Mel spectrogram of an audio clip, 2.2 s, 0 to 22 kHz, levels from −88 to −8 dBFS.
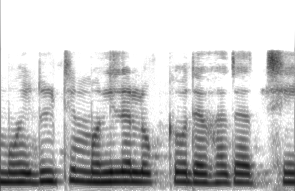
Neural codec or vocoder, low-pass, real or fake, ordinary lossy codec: codec, 16 kHz, 2 kbps, X-Codec, HuBERT features, trained on balanced general audio; 7.2 kHz; fake; none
